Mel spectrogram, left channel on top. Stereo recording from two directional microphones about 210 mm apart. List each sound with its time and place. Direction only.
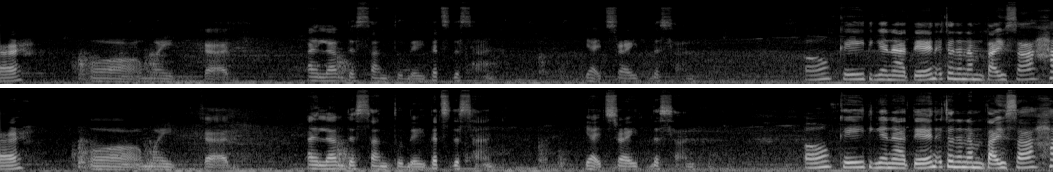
0.0 s a woman's voice: 25° right (ahead or behind)
5.8 s speech: 35° right (ahead or behind)
8.0 s speech: 35° right (ahead or behind)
